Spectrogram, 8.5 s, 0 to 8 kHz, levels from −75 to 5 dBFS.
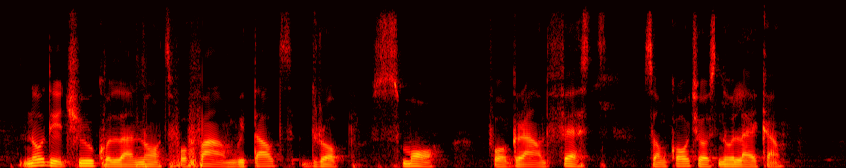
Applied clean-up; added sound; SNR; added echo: none; none; none; none.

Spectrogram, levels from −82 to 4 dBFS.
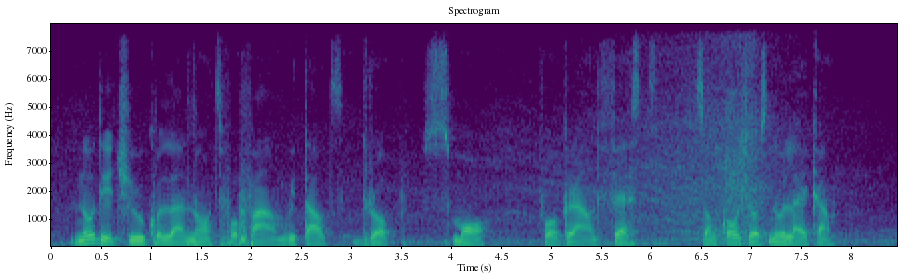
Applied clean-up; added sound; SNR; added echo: none; Engine; 16 dB; none.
